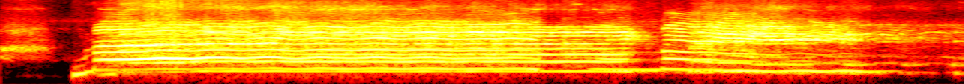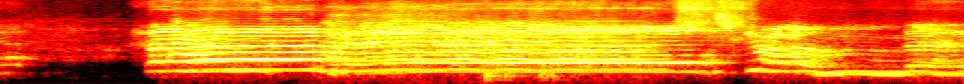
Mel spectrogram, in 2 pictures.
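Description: A woman singing unaccompanied, holding long notes with a wavering vibrato, in two phrases with a short break about three seconds in.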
